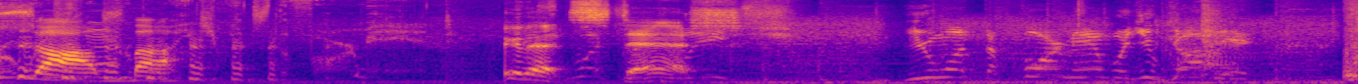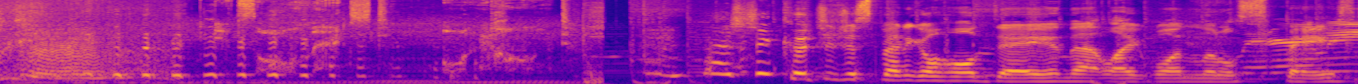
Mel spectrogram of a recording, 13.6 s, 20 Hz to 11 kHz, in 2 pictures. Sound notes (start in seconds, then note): 7.2 Bita laughs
